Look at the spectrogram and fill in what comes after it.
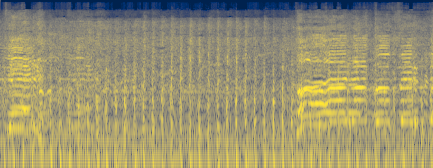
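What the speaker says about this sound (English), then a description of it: "Helicopter, helicopter." Steady, rhythmic helicopter rotor chop pulses throughout, fairly loud and close, with a musical, voice-like tone riding over it that swells near the end.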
